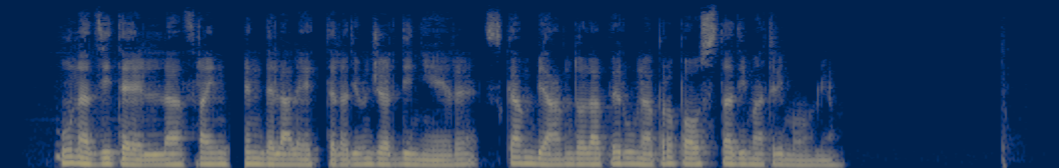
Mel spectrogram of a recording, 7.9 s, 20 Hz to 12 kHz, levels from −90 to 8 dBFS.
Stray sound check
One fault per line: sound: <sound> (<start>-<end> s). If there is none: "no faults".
sound: dropout (1.7-1.8 s)
sound: thud (7.5-7.7 s)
